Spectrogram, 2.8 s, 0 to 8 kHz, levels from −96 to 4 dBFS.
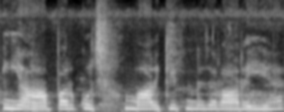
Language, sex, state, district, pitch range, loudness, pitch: Hindi, female, Uttar Pradesh, Shamli, 245-275 Hz, -13 LUFS, 260 Hz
